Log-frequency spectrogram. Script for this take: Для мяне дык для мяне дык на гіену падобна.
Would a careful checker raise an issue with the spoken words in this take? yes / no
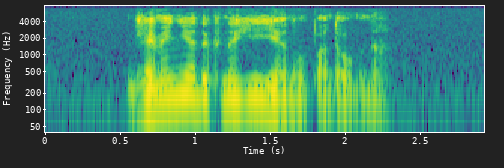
yes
